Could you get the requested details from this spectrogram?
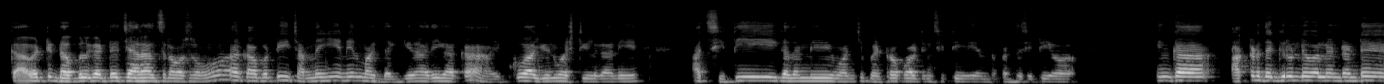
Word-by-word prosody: కాబట్టి 165 +2 +2
డబ్బులు 150 +2 +5
కట్టే 165 +1 +4
చేరాల్సిన 155 -1 +4
అవసరము. 145 +2 -3 0.2
ఆహ్, 190 -1 +2
కాబట్టి 165 +2 -1
చెన్నై 155 +3 -2 0.2
అనేది 180 0 -3
మాకు 145 -3 -3
దగ్గర 125 +4 -5
అది 150 +1 -1
గాక, 145 - -3 0.4
ఎక్కువ 120 +8 -2 0.2
యూనివర్సిటీలు 145 -1 -4
గానీ, 140 +1 -5 0.7
ఆ - - -2
సిటీ 130 +8 -4 0.4
గదండీ! 155 0 +1 0.2
మంచి 135 +2 -8
మెట్రోపాలిటన్ 140 0 -4
సిటీ 140 0 -11 0.2
ఎంత 125 -1 -19
పెద్ద 120 0 -11
సిటీయో. 130 +1 -8 1.0
ఇంకా 185 +1 +5 0.6
అక్కడ 200 - -3
దగ్గరుండేవాళ్లేంటంటే 180 -1 +2
150 Hz, 120 wpm, -23 LUFS, 140-170 Hz, 1.0 s, డబ్బులు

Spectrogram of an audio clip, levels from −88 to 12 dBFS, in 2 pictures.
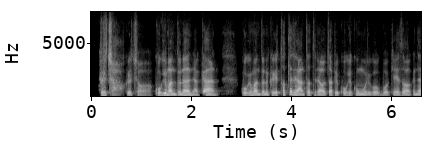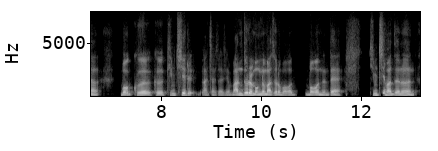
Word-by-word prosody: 그렇죠, 120 0 0 0.2
그렇죠. 70 0 -6
고기만두는 120 - +4
약간 80 - +2 0.4
고기만두는 115 0 0
그게 120 +4 -1
터뜨리나 190 - +2
안 - - +1
터뜨리나 125 - -1
어차피 105 +9 0
고기 110 +5 -5
국물이고 95 -7 -3
뭐 85 0 -4
이렇게 95 - -8
해서 100 - -1
그냥 105 0 -1 0.4
먹 - - 0
그 110 -4 +2
그 105 -2 -2
김치를 130 +4 -1 0.2
아 - - -8
저 - - -12
저 80 -1 -11
저 75 0 -12
만두를 155 - +5
먹는 110 +2 +2
맛으로 100 +1 +2
먹었 85 +1 -4 0.2
먹었는데 90 -2 -1 0.6
김치만두는 125 -3 0
110 Hz, 340 characters per minute, -23 LUFS, 95-125 Hz, 0.6 s, 만두를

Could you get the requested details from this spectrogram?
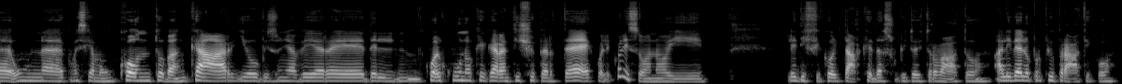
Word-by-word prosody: un 165 -2 -2
come 165 +1 -12
si - - +1
chiama, 155 -5 -5
un 145 +1 -8
conto 175 -2 +3
bancario, 160 +2 +5
bisogna 160 +1 -7
avere 160 0 0
del 160 -2 -5
mhmm, 80 0 -7
qualcuno 180 +1 -1
che 180 0 -9
garantisce 175 +1 +1
per 155 -3 -4
te, 170 -1 +6
quali - - -8
quali 360 -9 -4
sono 140 -5 -4
i 130 -1 -9 0.8
le 175 - -5
difficoltà 165 -3 -1
che - - -6
da 155 - -1
subito 155 0 -8
hai 150 - -8
trovato, 145 -2 -5
a - - 0
livello 180 0 +4
proprio 185 0 -8
pratico? 145 -4 -2
160 Hz, 165 wpm, -25 LUFS, 150-175 Hz, 0.8 s, te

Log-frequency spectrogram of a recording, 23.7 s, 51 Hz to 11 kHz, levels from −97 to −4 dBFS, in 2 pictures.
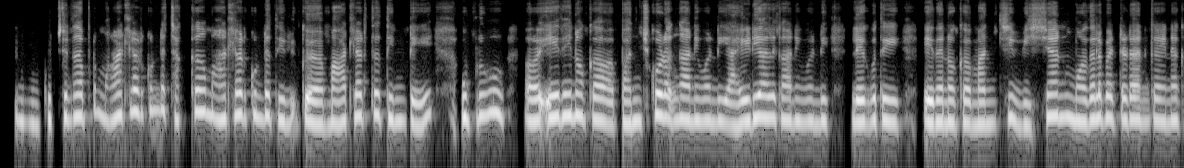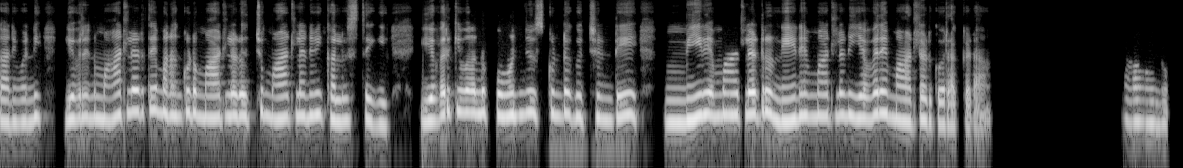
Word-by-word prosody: హ్మ్. 220 -3 -5
కూర్చున్నప్పుడు 255 +4 -2
మాట్లాడుకుంటే 310 +4 0
చక్కగా 265 +7 0
మాట్లాడుకుంటా, 270 +1 +1
తి 230 - +1 0.2
గా 235 -2 +7 0.2
మాట్లాడుతా 265 +5 0
తింటే 225 -3 0 0.5
ఉప్పుడు 255 +2 -1 0.7
ఏదైనా 270 +1 +4
ఒక 245 - -1 0.3
పంచుకోవడం 230 +5 +2
కానివ్వండి, 230 -1 0 0.2
ఐడియాలు 250 +2 +4
కానివ్వండి, 225 -1 -2 0.3
లేకపోతే 225 +1 +3 0.4
ఏదైనా 220 0 +4
ఒక 215 +1 +1
మంచి 210 +4 -3 0.2
విషయాన్ని 260 +6 0
మొదలుపెట్టడానికైనా 235 -1 0
కానివ్వండి. 225 +3 -3 0.3
ఎవరైనా 250 0 -2
మాట్లాడితే 300 +4 0
మనం 270 -2 0
కూడా 295 -1 +1
మాట్లాడొచ్చు 265 +2 0
మాటలనేవి 265 +2 0
కలుస్తాయి. 230 -2 -2 0.5
ఎవరికి 295 +5 0
వాళ్ళు 295 0 +3
ఫోను 270 0 +3
చూసుకుంటా 285 0 -2
కూర్చుంటే 255 +1 -2 0.6
మీరేం 265 +3 +4
మాట్లాడరు 285 +2 +3
నేనేం 255 +4 +2
మాట్లాడను 270 +1 -2
ఎవరేం 280 +2 +2
మాట్లాడుకోరక్కడ. 220 -2 -3 1.6
అవును. 215 -2 -6
250 Hz, 105 wpm, -21 LUFS, 225-270 Hz, 1.6 s, గా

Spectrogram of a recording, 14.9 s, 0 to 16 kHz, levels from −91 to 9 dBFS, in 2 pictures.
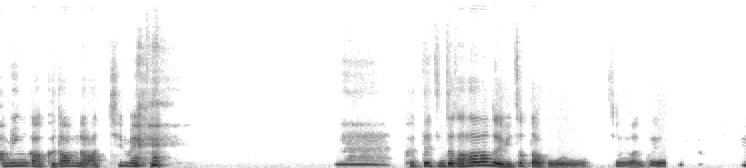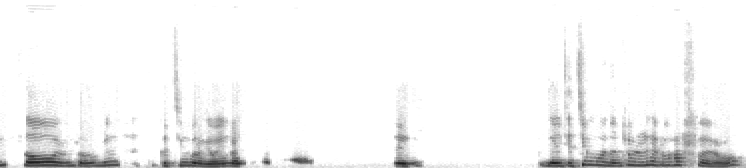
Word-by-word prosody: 밤인가 245 -1 -4
그다음 235 +3 -3
날 205 -4 -3
아침에 240 +7 -5 2.7
그때 260 0 0
진짜 235 0 +4
다 215 -2 +1
사람들이 300 -2 +6
미쳤다고 245 +5 -4 0.2
친구한테 140 - -6 0.8
"있어." 310 -1 +5
이러면서 270 -2 -2
맨날 300 +4 -6 0.4
그 255 -2 -5
친구랑 265 -4 0
여행 225 +3 +1
갈 245 -1 +4 1.5
때마다 480 -1 +6
네. - - -16 1.1
네 260 0 +5
제 260 -2 -3
친구는 315 -5 -3
표를 315 +1 -5
새로 315 -2 -6
샀어요. 330 0 -4
265 Hz, 235 characters per minute, -18 LUFS, 235-305 Hz, 2.7 s, 사람들이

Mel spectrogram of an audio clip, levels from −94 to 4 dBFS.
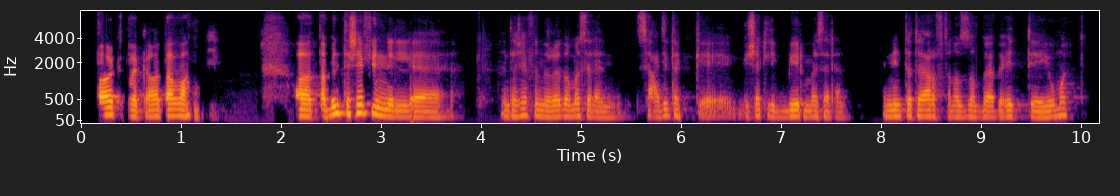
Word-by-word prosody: طاقتك، 145 -4 +5
آه 125 - +4
طبعًا، 130 0 +5 1.1
آه. 130 -1 +8
طب 130 +4 +2
أنتَ 175 +1 +5
شايِف 185 +2 +4
إن 140 -5 +4
ال 115 0 0 0.9
أنتَ 120 0 -4
شايِف 140 +2 -4
إن 125 -2 -2
الرياضة 120 +2 0
مثلًا 115 -5 -4 0.2
ساعدتك 130 +3 -6 0.4
بشكل 125 -2 -6
كبير، 120 +3 -1
مثلًا 115 -2 -6 0.4
إن 120 +1 -2
أنتَ 120 +1 -1
تعرَف 125 0 0
تنظّم 115 0 -6
بقى 110 0 0
بقِيَّة 120 +2 -3
يومك؟ 140 +6 -4
120 Hz, 145 wpm, -22 LUFS, 115-130 Hz, 1.1 s, آه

